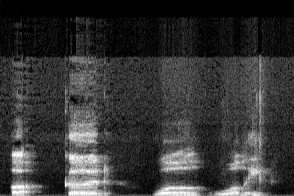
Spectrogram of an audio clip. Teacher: the first syllable is stressed in woolly and the y says the tense e sound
